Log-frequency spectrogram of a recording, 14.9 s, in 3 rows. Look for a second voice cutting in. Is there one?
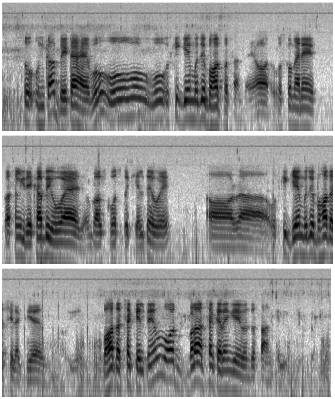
No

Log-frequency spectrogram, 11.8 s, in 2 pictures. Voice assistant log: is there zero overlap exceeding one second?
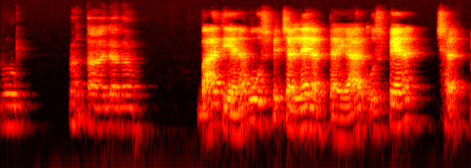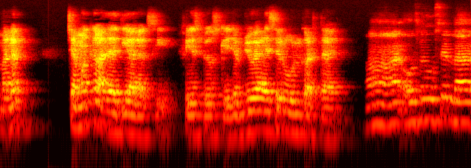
Yes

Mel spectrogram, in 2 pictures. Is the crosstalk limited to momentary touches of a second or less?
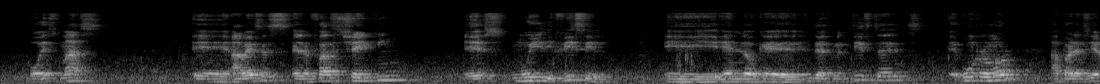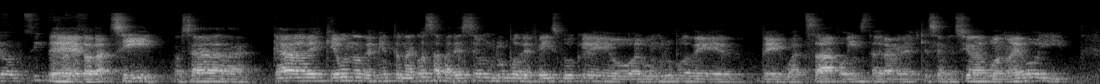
Yes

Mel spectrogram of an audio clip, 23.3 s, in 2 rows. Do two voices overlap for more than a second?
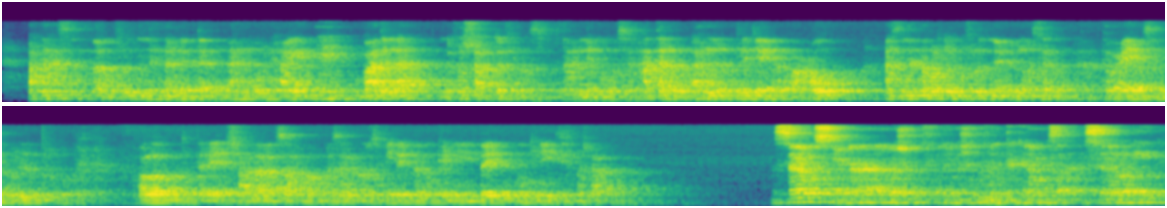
No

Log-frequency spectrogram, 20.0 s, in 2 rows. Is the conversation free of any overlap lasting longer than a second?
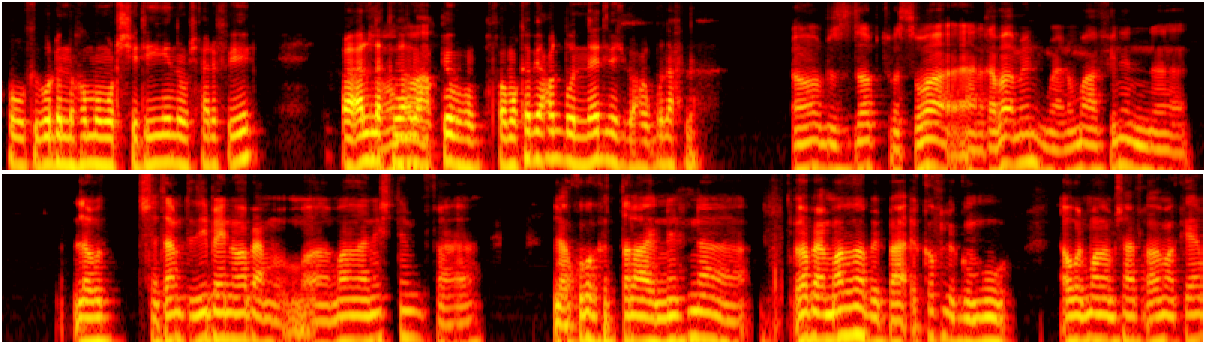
Yes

